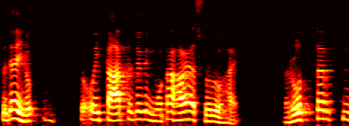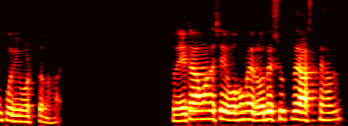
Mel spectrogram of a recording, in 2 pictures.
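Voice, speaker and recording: A man's voice: fairly high pitch, brisk, long pauses. A man teaching an exam-prep science lesson, explaining step by step, repeating key terms and asking the students questions.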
